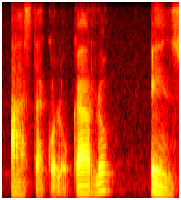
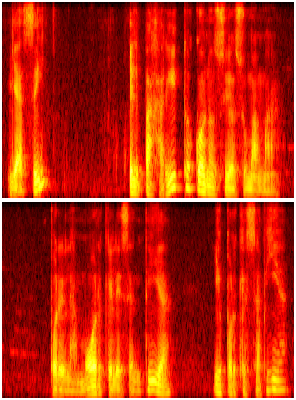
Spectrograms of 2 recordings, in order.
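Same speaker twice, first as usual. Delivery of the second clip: plain reading voice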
